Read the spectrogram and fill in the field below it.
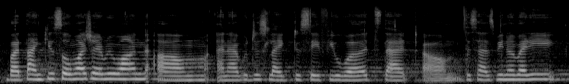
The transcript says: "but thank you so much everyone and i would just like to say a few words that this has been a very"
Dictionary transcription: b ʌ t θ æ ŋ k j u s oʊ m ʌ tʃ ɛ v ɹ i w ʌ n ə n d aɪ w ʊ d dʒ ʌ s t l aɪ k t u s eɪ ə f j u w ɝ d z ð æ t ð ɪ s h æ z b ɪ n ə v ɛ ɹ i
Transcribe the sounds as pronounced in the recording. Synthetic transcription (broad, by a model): b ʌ t t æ ŋ k j u s oʊ m ʌ tʃ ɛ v ɹ i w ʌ n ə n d aɪ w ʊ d dʒ ʌ s t l aɪ k t u s eɪ ə f j u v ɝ d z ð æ t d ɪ s h æ z b ɪ n ə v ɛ ɹ i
